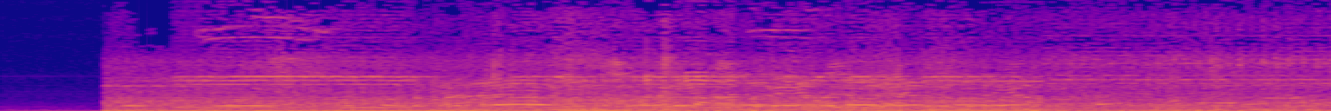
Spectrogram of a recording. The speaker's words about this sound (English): Crowds waiting for metros and buses. Ironically, a fallout of the tighter new curbs against crowds on public transport.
